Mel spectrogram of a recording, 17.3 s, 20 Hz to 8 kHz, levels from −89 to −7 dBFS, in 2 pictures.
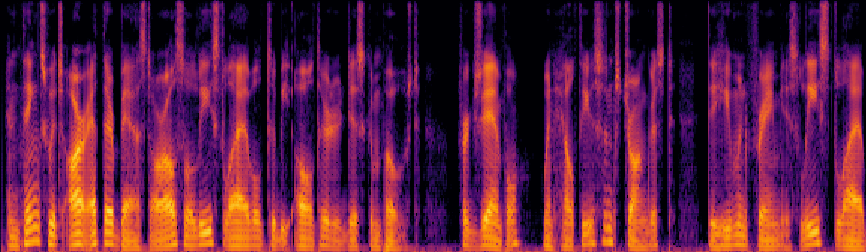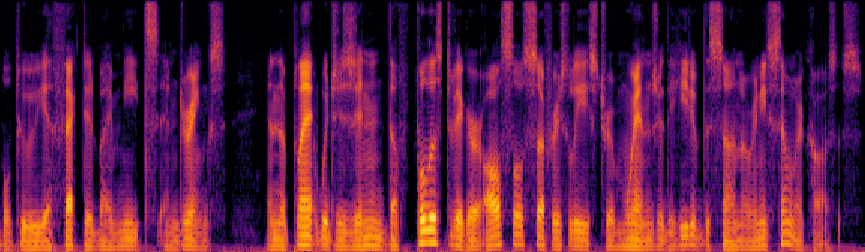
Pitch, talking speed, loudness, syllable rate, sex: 90 Hz, 205 wpm, -24 LUFS, 5.3 syllables/s, male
